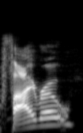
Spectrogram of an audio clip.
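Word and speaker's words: Firo: by kite that's k-a-i-g-h-t very interesting and Pharaoh phiro spelled f-i-r-o those are the two people that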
